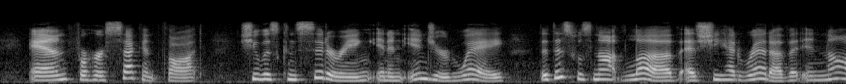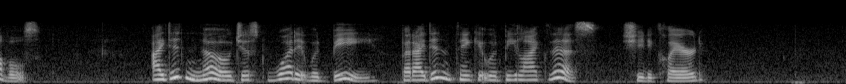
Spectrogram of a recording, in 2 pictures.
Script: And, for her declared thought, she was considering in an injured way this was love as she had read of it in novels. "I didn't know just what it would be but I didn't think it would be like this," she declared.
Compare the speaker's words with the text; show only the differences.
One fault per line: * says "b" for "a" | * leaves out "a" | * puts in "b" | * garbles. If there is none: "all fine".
* says "second" for "declared"
* puts in "that"
* puts in "not"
